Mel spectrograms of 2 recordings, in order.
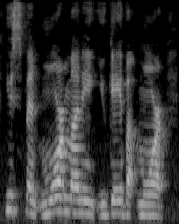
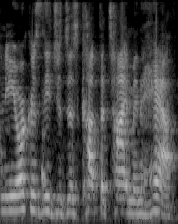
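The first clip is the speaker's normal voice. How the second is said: usual speaking voice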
